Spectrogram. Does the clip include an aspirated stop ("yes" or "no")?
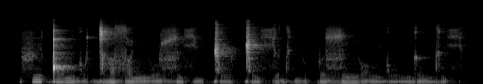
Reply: no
